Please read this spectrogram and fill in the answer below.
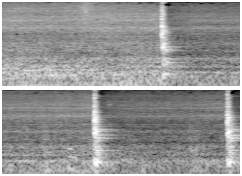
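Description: Three sharp hammer blows on steel, about two seconds apart, each with a brief metallic ring, over a steady background hiss.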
